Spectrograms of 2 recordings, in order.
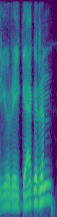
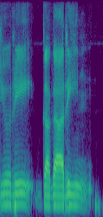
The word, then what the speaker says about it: Yuri Gagarin: this man called okay the westerners will typically pronounce his name as yuri gagarin that is not the pronunciation the pronunciation is yuri gagarin gagarin that is the pronunciation and that is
